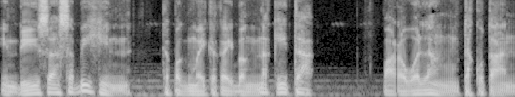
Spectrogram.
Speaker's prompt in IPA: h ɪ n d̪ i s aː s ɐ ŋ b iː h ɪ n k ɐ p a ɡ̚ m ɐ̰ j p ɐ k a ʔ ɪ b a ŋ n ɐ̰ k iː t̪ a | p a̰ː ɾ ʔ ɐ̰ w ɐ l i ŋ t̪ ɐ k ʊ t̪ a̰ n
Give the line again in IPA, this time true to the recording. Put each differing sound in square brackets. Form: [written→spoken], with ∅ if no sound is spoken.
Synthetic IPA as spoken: h ɪ n d̪ i s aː s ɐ [ŋ→∅] b iː h ɪ n k ɐ p a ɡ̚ m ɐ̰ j [p→k] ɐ k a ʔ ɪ b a ŋ n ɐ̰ k iː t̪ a | p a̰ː ɾ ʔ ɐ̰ w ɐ l [i→a] ŋ t̪ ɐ k ʊ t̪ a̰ n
